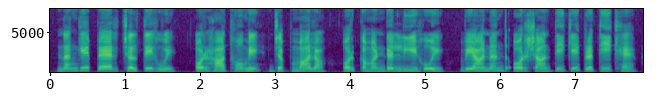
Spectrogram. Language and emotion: Hindi, neutral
